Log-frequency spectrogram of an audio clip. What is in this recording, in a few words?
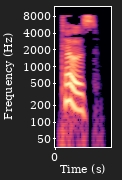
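"toes", British English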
